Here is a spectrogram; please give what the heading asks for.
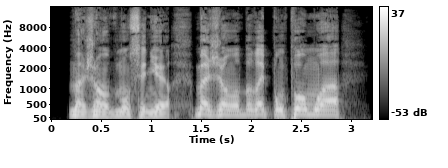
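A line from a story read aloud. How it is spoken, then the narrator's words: Exclaiming. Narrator (French): s'écria Évrard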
